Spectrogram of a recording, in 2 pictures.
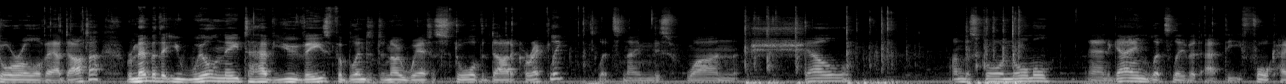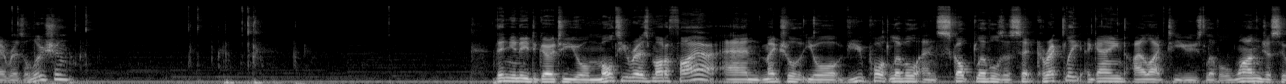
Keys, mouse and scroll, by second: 0.7-3.7 middle drag, 4.0-4.4 scroll up 1, 4.4-5.0 middle drag, 5.0-8.1 drag, 8.6 l, 13.4 scroll down 1, 13.6-14.1 middle drag, 14.1-14.7 scroll down 3, 14.7-15.3 middle drag, 15.3 ctrl+shift+click, 16.7-18.3 drag, 23.5-25.6 drag, 25.6 alt+middle drag.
